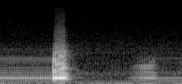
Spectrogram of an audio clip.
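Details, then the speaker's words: 1928 RCA Victor Model 28V radio: steady low hum, then a loud brief burst of hum when the detector tube grid is touched by finger, which softens and recovers; the grid leak resistor is apparently working properly. "So that suggests to me, this is the first time I've heard this radio do this, that the grid leak resistor element is working properly here."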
